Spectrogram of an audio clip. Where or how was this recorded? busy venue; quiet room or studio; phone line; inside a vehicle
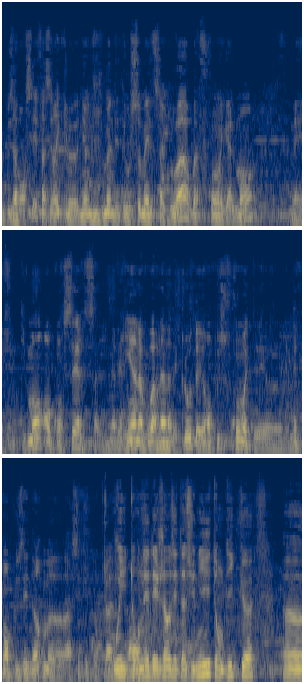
busy venue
